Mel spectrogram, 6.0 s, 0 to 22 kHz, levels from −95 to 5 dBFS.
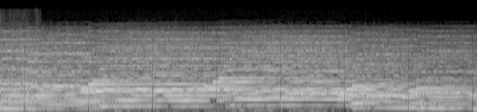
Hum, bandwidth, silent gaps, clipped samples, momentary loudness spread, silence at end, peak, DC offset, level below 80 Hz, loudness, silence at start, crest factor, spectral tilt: none; 12 kHz; none; under 0.1%; 4 LU; 0 s; -10 dBFS; under 0.1%; -54 dBFS; -22 LUFS; 0 s; 14 dB; -3.5 dB/octave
